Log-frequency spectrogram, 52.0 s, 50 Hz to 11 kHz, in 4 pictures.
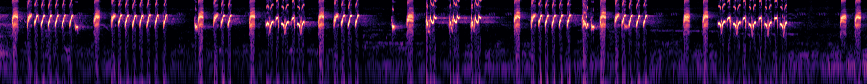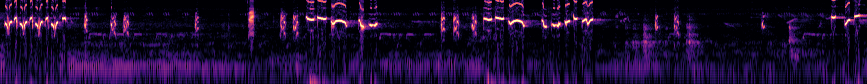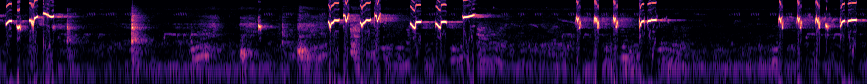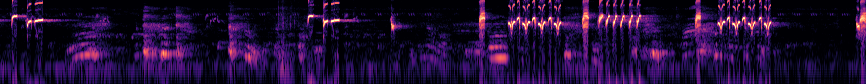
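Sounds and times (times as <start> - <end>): bird chattering and whistling: 0.0 - 51.0, 51.6 - 52.0.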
